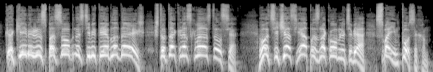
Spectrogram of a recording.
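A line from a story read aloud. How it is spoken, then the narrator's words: Furious yell. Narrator (Russian): Яростно заскрежетав зубами, заорал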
